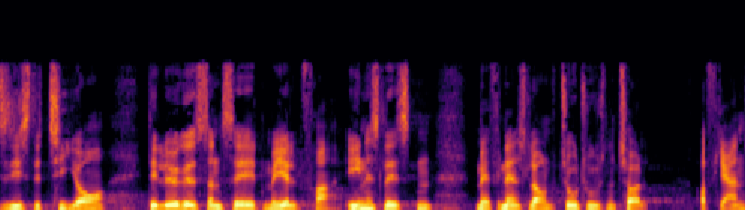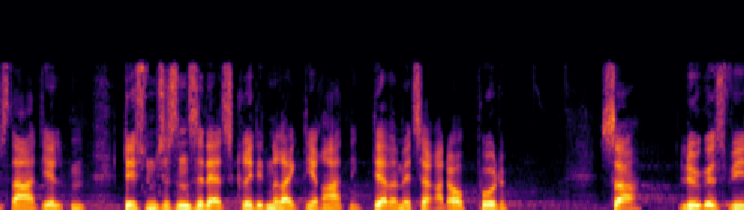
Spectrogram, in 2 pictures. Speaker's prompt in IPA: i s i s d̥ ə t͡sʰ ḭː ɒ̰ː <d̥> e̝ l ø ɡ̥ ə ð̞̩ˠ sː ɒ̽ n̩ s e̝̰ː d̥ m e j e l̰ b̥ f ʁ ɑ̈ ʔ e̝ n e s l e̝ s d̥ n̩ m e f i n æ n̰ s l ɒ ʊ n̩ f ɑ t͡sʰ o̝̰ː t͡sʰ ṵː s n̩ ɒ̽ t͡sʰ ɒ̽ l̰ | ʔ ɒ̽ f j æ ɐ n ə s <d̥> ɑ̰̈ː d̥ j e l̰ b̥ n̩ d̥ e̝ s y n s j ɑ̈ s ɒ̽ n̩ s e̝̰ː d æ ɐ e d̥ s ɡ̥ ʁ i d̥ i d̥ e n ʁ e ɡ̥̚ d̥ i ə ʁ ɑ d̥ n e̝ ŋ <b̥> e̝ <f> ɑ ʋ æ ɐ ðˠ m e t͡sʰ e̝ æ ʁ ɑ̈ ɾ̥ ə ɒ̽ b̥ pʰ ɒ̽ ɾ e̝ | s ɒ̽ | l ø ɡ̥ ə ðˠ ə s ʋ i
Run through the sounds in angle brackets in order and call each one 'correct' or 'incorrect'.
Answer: correct, correct, incorrect: d̥, incorrect: h

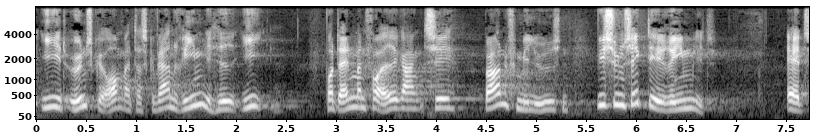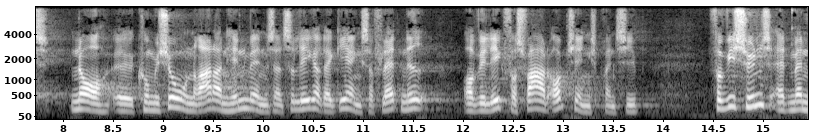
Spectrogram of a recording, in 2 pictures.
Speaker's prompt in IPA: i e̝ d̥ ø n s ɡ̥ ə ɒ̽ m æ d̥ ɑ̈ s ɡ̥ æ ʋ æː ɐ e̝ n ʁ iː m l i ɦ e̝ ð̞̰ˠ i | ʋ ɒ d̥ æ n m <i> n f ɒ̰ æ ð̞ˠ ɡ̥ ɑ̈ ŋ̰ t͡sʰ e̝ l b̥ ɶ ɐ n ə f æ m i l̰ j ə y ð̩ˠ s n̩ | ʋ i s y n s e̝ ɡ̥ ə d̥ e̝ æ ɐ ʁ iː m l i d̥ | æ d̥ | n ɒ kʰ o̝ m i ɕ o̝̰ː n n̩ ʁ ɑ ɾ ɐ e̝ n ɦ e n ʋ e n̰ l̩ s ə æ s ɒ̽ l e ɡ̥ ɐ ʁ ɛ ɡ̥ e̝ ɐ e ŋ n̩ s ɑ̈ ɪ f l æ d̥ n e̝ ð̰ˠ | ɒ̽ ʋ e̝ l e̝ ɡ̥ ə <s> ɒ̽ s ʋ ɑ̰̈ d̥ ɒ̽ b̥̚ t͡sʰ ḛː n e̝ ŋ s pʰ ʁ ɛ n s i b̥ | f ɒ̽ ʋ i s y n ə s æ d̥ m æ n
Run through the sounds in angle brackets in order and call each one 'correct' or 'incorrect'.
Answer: incorrect: æ, incorrect: f

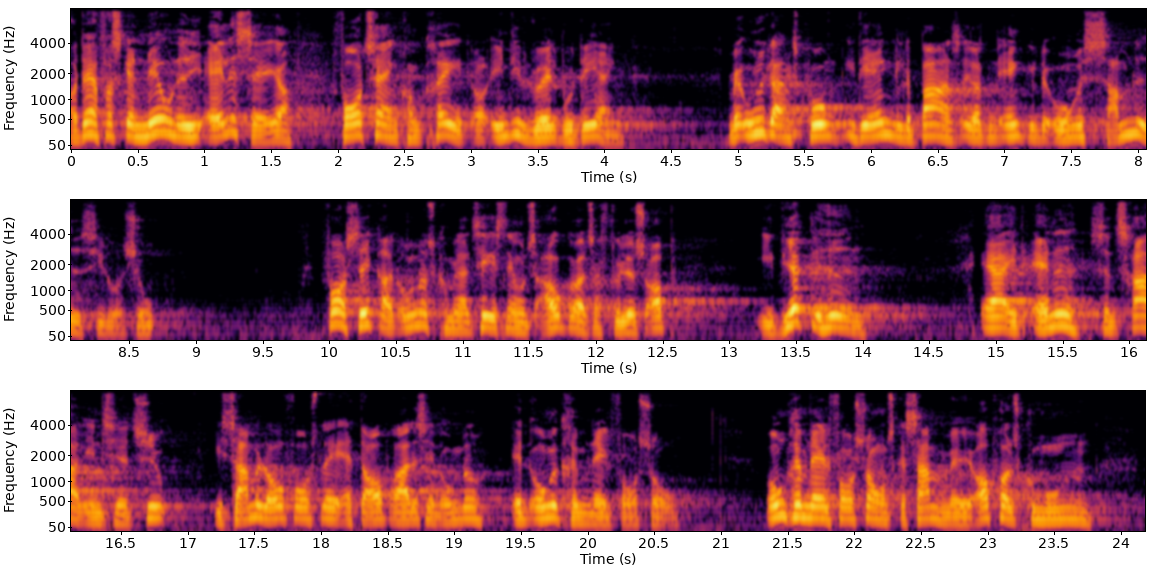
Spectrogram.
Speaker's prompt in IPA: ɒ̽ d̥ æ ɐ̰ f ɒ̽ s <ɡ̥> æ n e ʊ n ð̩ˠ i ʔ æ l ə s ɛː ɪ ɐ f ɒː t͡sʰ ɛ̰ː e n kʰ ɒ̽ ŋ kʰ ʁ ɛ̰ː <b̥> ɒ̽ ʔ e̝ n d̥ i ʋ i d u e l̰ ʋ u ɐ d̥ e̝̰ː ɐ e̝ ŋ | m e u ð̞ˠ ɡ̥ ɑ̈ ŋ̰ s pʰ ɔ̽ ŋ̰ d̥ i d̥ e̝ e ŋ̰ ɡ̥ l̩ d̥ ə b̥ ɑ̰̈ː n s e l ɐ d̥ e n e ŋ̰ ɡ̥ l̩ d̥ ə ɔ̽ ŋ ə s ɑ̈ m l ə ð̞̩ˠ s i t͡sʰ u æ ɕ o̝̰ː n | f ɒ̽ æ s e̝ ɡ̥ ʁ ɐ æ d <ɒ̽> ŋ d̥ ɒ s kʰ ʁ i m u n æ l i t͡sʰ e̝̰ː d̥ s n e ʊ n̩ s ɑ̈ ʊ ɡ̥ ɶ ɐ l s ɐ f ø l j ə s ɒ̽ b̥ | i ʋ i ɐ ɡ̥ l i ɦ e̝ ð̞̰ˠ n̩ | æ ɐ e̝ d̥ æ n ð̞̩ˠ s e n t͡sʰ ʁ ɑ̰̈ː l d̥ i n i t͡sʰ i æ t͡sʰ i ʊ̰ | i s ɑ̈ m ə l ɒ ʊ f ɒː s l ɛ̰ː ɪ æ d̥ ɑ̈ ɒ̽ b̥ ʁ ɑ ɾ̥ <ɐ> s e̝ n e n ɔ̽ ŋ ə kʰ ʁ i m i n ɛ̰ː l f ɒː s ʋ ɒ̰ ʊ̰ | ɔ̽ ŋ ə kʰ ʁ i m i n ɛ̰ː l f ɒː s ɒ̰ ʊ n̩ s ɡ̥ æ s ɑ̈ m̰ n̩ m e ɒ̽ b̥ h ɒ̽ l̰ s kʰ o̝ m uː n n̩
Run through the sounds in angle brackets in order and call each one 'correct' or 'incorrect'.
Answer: correct, incorrect: d̥, incorrect: ɔ̽, incorrect: ə

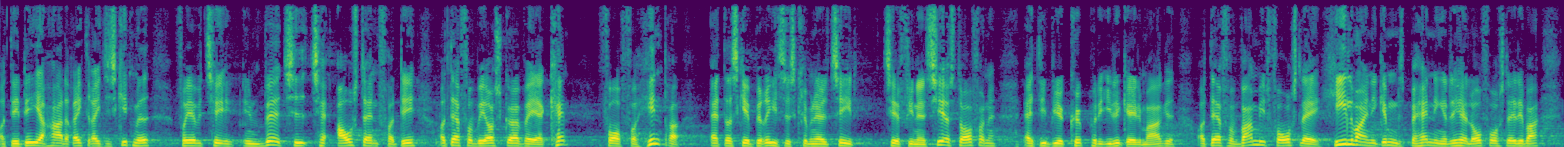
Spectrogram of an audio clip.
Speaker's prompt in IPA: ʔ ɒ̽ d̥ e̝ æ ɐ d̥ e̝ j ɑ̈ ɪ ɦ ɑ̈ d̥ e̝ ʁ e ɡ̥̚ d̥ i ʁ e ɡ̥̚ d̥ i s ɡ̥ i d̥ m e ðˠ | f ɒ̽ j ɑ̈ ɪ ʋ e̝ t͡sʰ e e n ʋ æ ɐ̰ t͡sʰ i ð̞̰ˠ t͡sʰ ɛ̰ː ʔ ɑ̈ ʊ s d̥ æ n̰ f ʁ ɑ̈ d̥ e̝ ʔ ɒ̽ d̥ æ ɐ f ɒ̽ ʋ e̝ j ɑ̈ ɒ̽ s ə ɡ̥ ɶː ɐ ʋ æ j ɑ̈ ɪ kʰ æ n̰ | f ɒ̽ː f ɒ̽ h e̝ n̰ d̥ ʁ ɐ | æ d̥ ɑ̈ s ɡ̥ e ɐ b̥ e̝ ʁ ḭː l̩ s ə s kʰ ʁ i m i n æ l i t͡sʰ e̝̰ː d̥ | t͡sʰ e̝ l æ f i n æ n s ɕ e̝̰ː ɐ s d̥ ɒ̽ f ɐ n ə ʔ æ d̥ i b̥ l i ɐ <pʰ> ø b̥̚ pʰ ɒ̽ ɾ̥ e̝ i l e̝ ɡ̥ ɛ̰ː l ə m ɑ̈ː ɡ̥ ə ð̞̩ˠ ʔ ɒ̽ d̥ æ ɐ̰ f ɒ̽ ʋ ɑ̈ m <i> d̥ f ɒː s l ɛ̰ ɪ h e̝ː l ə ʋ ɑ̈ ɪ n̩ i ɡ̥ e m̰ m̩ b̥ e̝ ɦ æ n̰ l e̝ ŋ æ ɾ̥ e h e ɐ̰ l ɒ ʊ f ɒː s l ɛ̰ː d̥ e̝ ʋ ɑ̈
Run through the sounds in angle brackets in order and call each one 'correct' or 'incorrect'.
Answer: incorrect: kʰ, correct

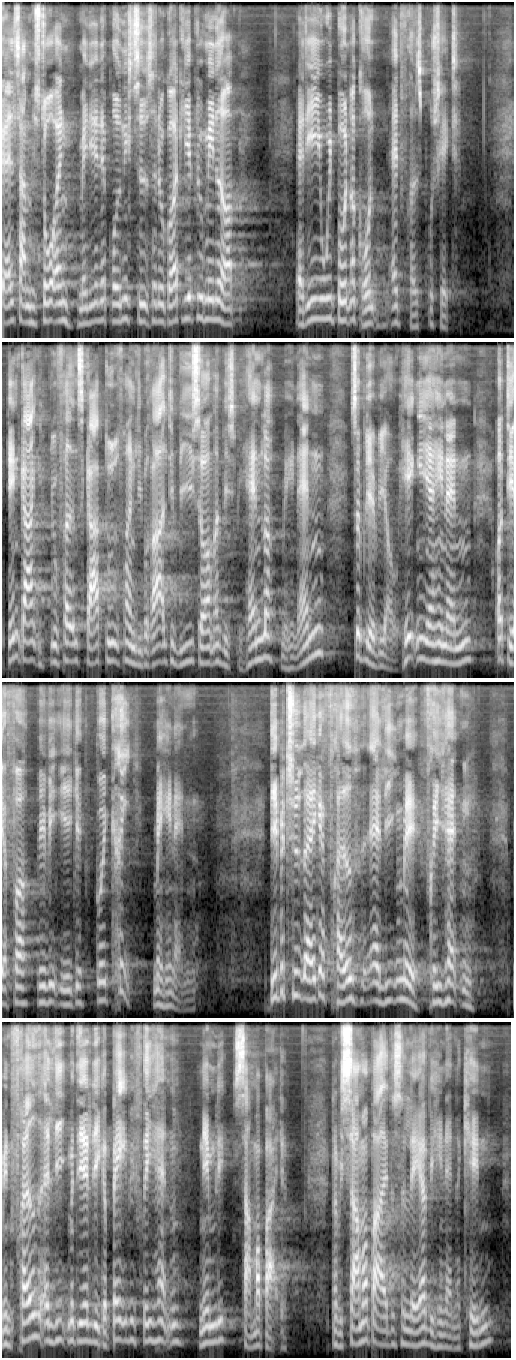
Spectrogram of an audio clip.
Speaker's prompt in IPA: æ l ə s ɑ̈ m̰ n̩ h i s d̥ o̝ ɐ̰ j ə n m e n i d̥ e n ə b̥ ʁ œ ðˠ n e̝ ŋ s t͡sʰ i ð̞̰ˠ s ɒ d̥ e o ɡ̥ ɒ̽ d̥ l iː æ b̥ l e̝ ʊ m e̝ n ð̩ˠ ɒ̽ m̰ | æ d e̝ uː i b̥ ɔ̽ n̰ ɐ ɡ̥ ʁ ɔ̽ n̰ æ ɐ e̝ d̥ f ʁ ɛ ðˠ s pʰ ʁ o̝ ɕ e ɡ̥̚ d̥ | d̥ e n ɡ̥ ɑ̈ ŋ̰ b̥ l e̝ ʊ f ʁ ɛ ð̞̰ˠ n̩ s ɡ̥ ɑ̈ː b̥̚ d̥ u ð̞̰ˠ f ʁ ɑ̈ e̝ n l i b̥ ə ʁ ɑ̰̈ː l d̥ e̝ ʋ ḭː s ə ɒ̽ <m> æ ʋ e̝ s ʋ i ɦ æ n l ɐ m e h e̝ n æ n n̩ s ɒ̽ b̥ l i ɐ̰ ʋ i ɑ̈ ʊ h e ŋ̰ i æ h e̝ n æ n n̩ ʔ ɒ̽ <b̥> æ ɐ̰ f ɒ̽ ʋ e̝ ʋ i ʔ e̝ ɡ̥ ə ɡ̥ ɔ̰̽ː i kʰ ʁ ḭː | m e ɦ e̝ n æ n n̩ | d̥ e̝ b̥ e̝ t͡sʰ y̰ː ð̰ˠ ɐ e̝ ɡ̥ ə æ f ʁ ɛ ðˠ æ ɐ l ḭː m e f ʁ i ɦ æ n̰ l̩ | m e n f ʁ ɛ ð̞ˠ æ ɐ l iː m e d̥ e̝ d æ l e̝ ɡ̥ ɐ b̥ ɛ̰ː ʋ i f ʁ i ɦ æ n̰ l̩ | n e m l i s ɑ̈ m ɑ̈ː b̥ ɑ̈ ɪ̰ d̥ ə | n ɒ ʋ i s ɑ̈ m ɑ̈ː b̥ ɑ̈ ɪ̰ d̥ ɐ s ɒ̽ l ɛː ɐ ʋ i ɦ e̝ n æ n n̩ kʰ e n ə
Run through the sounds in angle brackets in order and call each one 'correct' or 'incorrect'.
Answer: correct, incorrect: d̥

